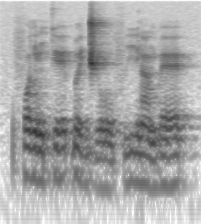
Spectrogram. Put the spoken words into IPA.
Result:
f ɔ˦ l ĩ˧ k eː˦ ɓ ə˧ d͡ʒ oː˨ f iː˧ ɾ ã˧ b ɛ˧

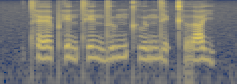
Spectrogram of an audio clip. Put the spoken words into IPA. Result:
tʰ ɛː˧ pʰ e˧ n tʰ e˧ n d ɯː˦˥ ŋ kʰ l ɯ˦˥ ŋ d e˨˩ ʔ kʰ r a˥˩ j

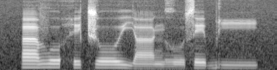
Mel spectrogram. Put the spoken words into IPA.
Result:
a˦ v o˦ h ɪ˦ t͡ʃ oː˦ j aː˨ ŋ ɣ o˨ s e˦ b iː˦

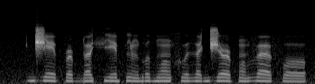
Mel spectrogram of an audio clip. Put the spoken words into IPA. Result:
d͡ʒ e p ə˞ b ɾ œ fʲ e pʲ œ̃ ɡʷ i b õ xʷ e ð œ d͡ʒ ə˞ p õ v œ f o

